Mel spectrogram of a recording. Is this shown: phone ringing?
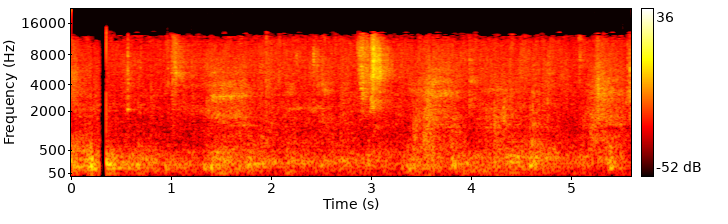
no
